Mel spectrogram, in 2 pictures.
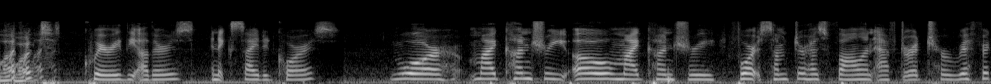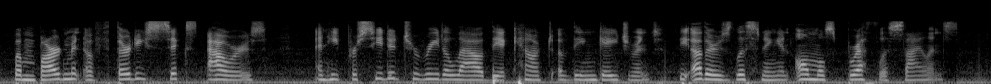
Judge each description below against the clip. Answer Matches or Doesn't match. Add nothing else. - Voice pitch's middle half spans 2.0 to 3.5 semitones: Matches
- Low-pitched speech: Doesn't match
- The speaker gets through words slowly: Matches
